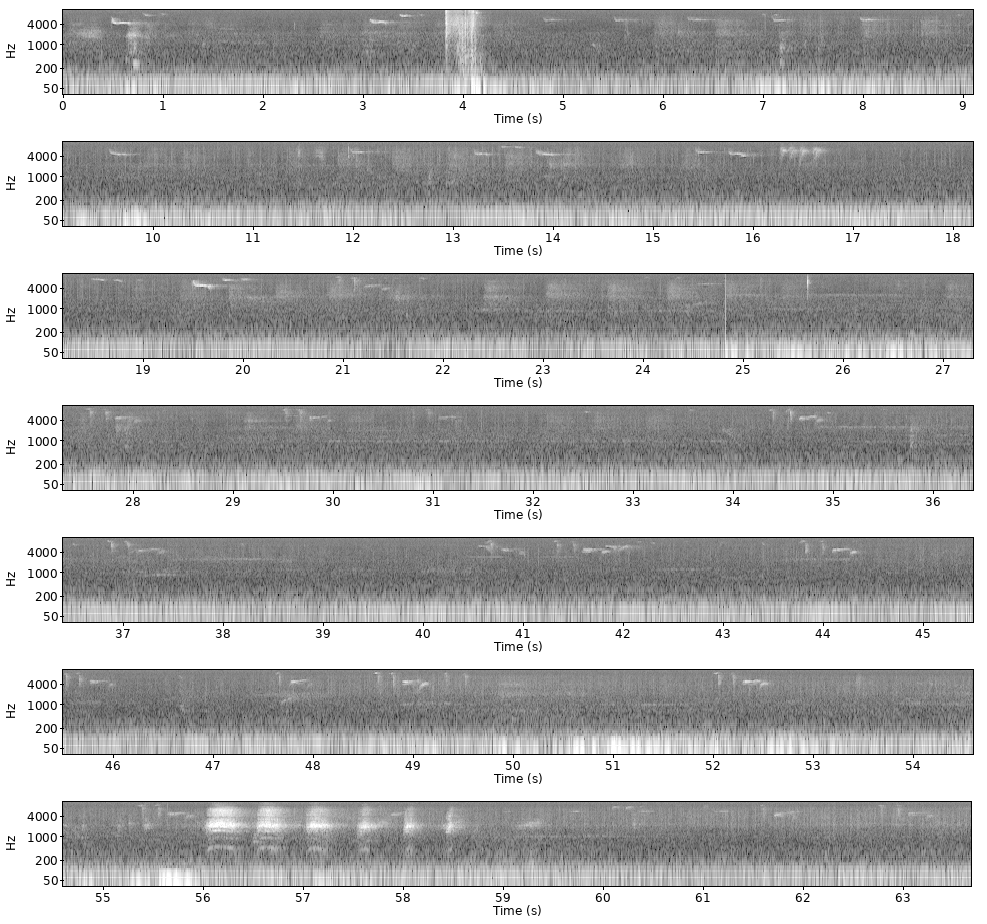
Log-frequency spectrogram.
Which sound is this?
Chapinhar Lago Patos
ducks, lake, natural-park, Parque-Serralves, ulp-cam, vegetation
